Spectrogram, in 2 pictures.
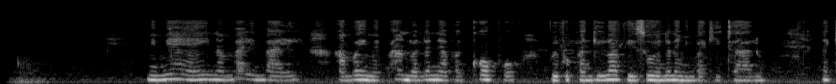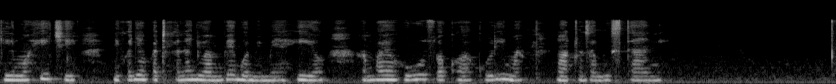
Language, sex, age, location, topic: Swahili, female, 25-35, Dar es Salaam, agriculture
